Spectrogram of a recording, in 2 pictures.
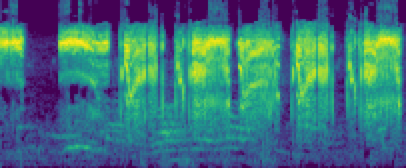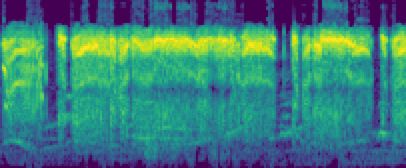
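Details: Swiftlet sound in the karindanga, liris and gondes styles: dense, high, buzzy twittering in almost continuous bursts with only brief gaps, grating and insistent throughout.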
